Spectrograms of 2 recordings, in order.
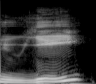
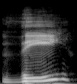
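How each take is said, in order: First: The word begins with a y sound. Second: The word begins with a th sound. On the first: The speaker calls it wrong. "as opposed to ye" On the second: The speaker calls it right. "ye is actually pronounced the"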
